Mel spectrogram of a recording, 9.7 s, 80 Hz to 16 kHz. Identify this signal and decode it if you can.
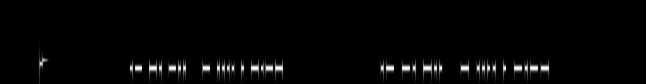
Morse code, heard as a keyed tone, about 31 wpm, 700 Hz. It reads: AND THEY AND THEY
